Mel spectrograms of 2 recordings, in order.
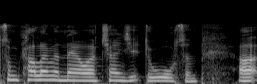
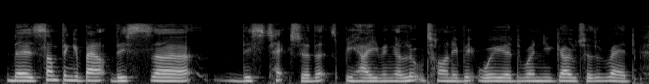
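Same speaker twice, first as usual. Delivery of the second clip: normal talking voice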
